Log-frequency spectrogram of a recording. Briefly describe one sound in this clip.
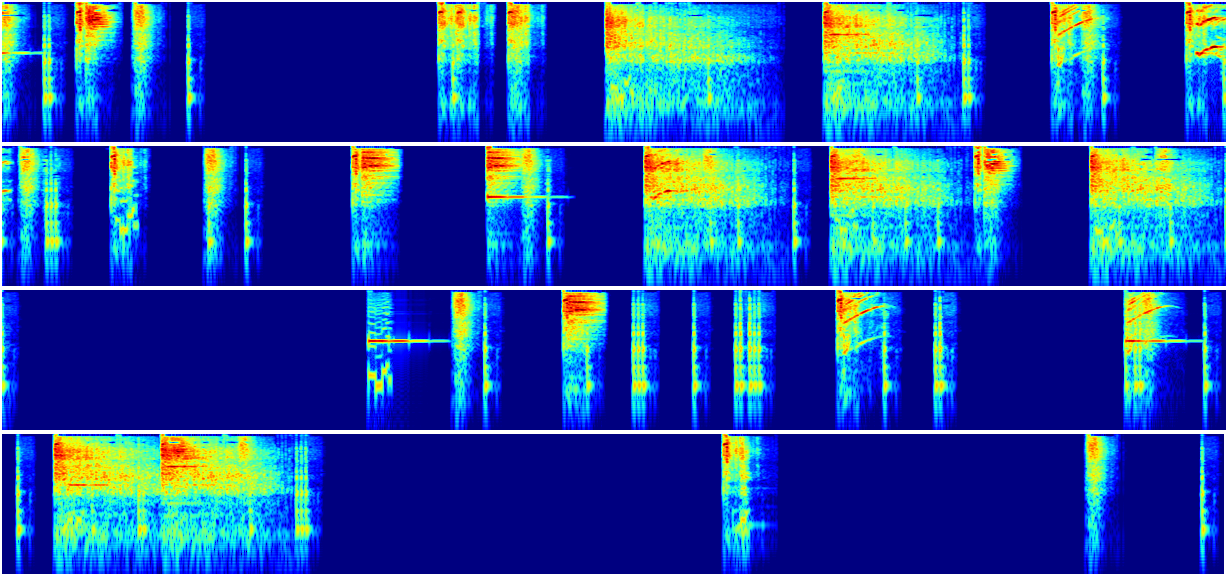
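Game blocks click into place with short electronic sounds.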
